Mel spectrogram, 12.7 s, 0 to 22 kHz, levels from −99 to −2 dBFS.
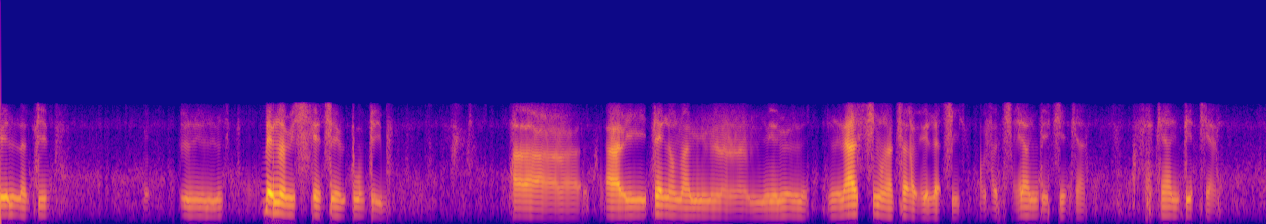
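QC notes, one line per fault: Throughout, LPC-10 vocoder: the speech has been rebuilt from a short all-pole vocal tract filter driven by either a pulse train or noise, which fits a 2.4 kbit/s LPC-10 stream. Each moment is forced wholly voiced or unvoiced, giving a heavily buzzing, mechanical robot voice with stray buzz or hiss on wrong voicing decisions, and nothing above 3.8 kHz.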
